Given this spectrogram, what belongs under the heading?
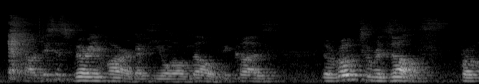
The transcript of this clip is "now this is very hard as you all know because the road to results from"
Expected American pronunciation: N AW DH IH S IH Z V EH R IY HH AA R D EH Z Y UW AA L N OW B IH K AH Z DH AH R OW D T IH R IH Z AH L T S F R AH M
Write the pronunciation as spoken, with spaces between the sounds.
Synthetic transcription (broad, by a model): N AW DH IH S IH Z V EH R IY HH AA R D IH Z Y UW AA L N OW B IH K AH Z DH AH R OW T IH R IH Z AH L T S F R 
